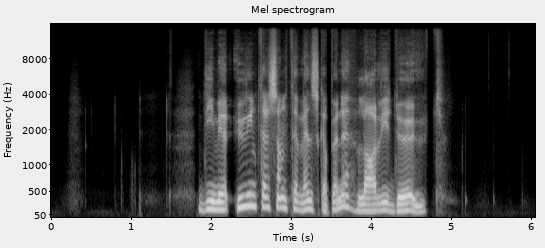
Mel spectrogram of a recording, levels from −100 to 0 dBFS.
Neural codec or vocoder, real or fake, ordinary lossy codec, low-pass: autoencoder, 48 kHz, 32 numbers a frame, DAC-VAE, trained on Japanese speech; fake; none; 14.4 kHz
